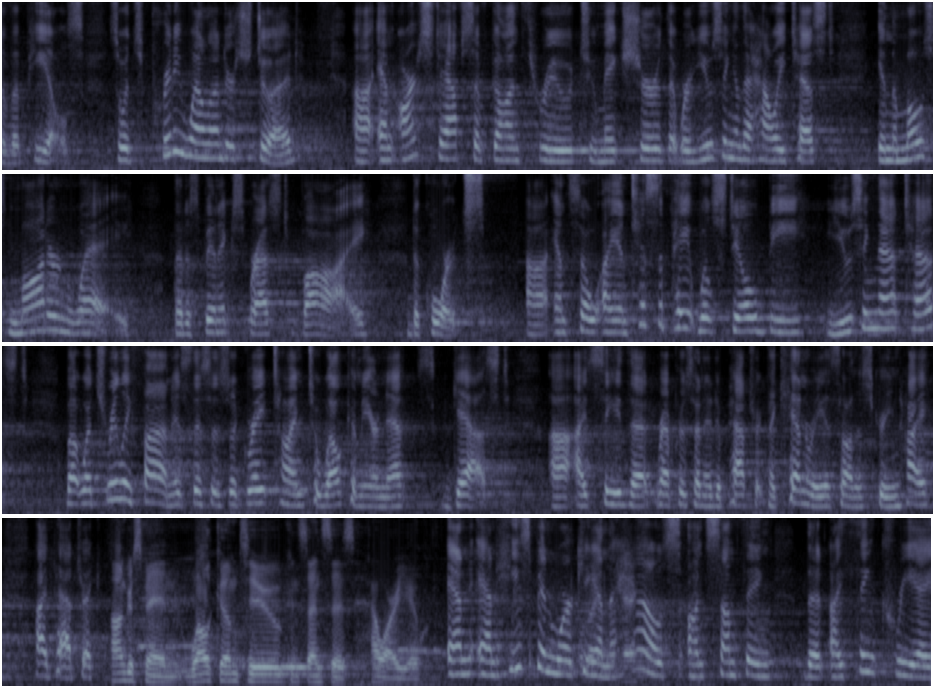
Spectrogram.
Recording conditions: live audience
